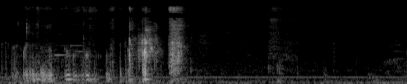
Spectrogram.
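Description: Short snapping and scuffling noises as a small dog bites at a rubber shark hand puppet, a few sharp clicks among them, over a faint steady hum.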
